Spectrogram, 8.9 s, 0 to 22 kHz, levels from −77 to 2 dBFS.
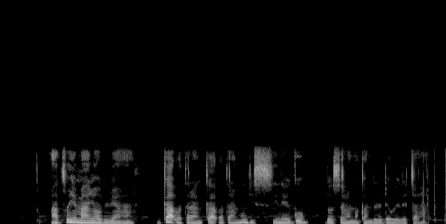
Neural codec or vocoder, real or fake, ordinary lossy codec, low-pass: none; real; none; none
